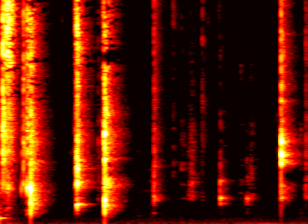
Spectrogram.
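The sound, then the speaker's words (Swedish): A cork pops as a bottle of Apple Nouveau, a Christmas-themed apple-flavoured drink with snowflakes on it, is opened. It is heard as several sharp, bright cracks: a few loud snaps early on, then softer clicks and a final crisp pop, with no talking. “Då korkar vi upp och ser om någon julstämning inför sig.”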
